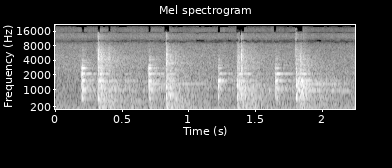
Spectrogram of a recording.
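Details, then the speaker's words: Roller coaster lift hill anti-rollback device giving sharp metallic clacks in quick pairs about every half second; normal ratcheting that holds the train if the chain breaks or power is cut. "If the chain happens to break or ride power gets cut, this is what holds the train where it is so it does not roll back. That's why it's called an anti-roll back."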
